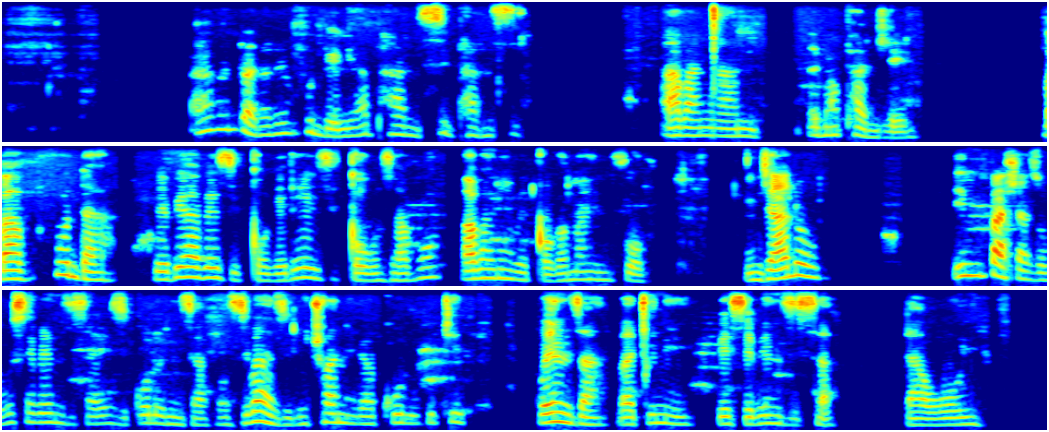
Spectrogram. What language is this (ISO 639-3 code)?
nde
